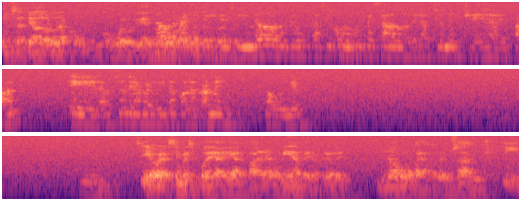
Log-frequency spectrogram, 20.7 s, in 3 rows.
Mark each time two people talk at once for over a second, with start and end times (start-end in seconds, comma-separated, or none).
2.0-3.2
